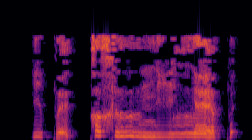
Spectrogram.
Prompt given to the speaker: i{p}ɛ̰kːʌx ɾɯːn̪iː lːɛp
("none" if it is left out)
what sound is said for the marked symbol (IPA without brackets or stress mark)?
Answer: p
